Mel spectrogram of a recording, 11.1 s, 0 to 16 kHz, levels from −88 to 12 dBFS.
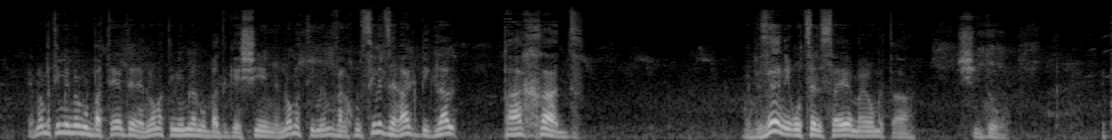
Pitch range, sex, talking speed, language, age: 100-155 Hz, male, 150 wpm, Hebrew, 50-69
